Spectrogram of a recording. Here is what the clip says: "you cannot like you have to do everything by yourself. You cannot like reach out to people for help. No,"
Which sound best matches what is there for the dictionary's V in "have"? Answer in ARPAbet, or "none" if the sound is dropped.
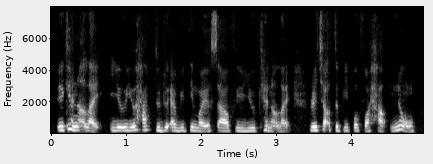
F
